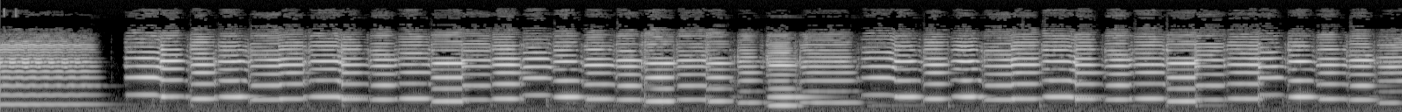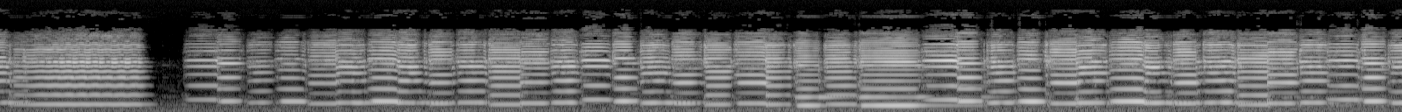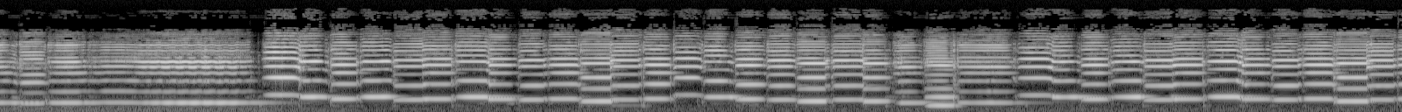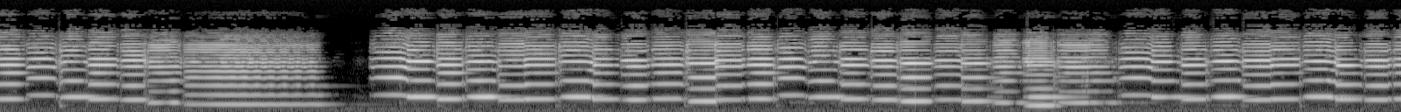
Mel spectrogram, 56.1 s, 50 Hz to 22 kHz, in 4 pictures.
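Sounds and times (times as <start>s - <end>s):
solo violin melody: 0.0s - 56.0s.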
